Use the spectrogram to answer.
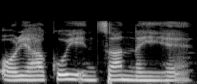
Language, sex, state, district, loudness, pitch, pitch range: Hindi, female, Arunachal Pradesh, Longding, -13 LUFS, 200 Hz, 190-210 Hz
